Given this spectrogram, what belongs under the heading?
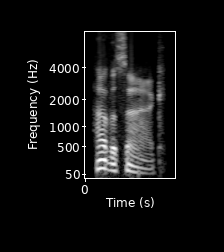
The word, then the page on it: haversack: British English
